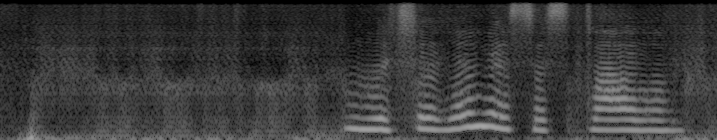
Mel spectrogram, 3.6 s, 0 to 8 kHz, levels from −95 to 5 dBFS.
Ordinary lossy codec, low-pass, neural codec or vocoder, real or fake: none; 7.2 kHz; codec, 16 kHz, 0.5 kbps, FreqCodec, smaller model; fake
